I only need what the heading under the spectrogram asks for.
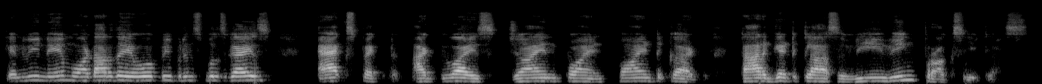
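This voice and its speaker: On a low-quality recording, a man with a Telugu Indian accent teaches programming live, slowly and flatly, his voice a little high. He repeats phrases and checks on students with familiar, prodding, scolding questions.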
